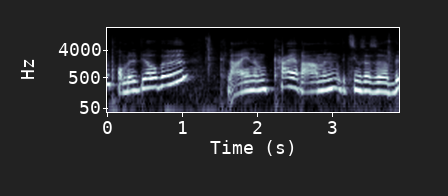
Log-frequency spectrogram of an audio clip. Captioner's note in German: none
